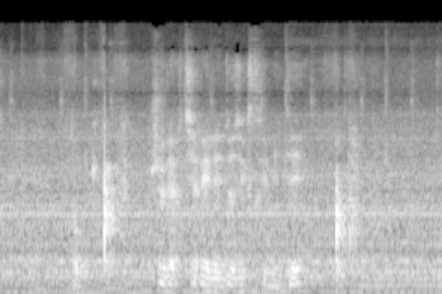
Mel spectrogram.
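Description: A knife chops through a vegetable onto a wooden board.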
